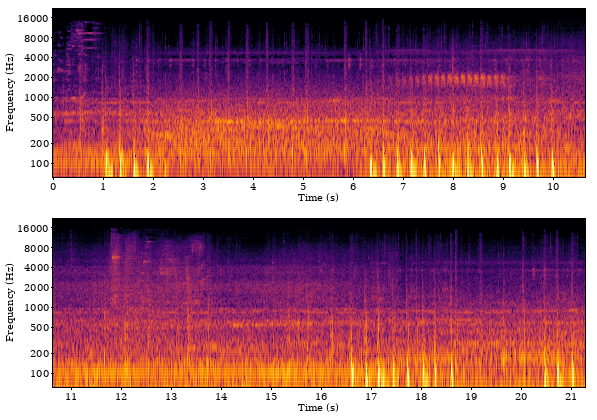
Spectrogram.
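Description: Heavy armoured footsteps thud quickly on a hard floor.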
